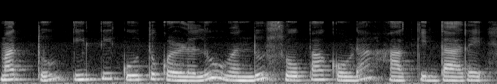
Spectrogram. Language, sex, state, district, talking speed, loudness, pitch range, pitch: Kannada, female, Karnataka, Bangalore, 85 wpm, -13 LUFS, 185-230 Hz, 210 Hz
